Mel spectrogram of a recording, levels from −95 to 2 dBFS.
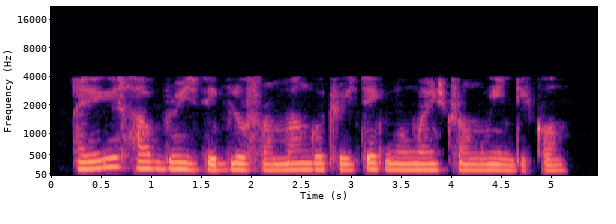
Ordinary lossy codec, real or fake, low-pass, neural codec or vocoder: AAC, 16 kbps; real; 7.2 kHz; none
